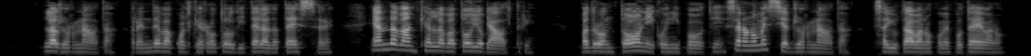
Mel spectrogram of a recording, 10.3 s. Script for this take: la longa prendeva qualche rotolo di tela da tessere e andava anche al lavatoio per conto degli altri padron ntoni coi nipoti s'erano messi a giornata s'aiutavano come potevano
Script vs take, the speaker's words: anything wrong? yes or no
yes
